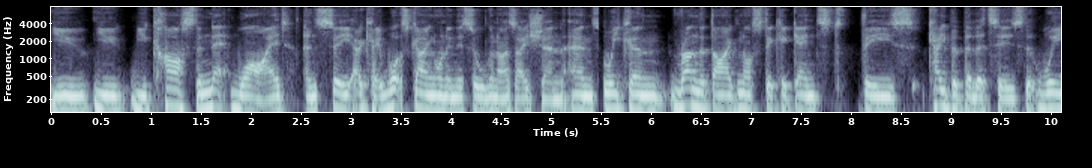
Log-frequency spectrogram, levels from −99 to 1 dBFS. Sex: male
